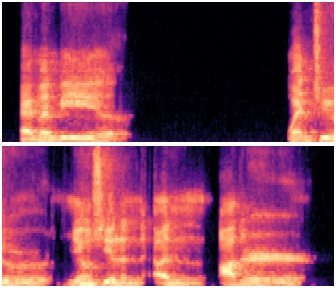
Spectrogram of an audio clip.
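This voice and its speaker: At a very slow pace with long, frequent pauses, a man with an American accent speaks in a monotone, flat way at a fairly high pitch, with audible room echo. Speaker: law professor. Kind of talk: lecture. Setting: office. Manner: halting.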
